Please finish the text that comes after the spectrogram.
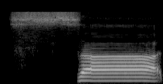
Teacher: জিভের আগা এবং সামনের, উপরের এবং নিচের 2 দাঁতের আগার সাথে লাগিয়ে উচ্চারিত হয়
